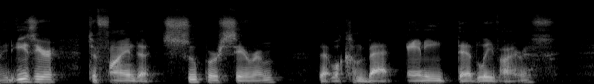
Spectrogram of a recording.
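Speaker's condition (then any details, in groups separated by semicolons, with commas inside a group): No condition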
